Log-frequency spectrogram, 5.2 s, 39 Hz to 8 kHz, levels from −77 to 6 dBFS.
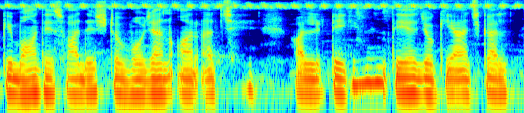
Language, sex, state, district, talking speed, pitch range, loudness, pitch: Hindi, male, Chhattisgarh, Sukma, 135 wpm, 95-105 Hz, -15 LUFS, 100 Hz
